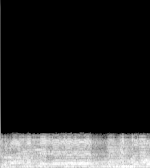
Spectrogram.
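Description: Live Mexican banda music at full volume, with a trumpet section and sousaphones playing.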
